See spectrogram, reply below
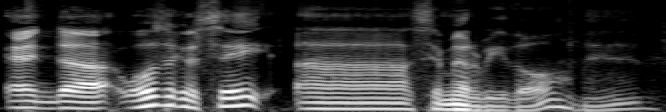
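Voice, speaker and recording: A man's voice: lowish voice, sing-song, moderate pace, no echo. A middle-aged man co-hosting a casual talk show, joking in slang and dropping bits of Spanish into his English. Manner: slangy, jokey, ends phrases with "eh". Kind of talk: casual chat.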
